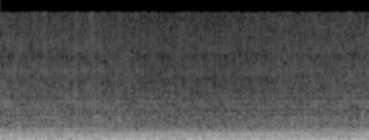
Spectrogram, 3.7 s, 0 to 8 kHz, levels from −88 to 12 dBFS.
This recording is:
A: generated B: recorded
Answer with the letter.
A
